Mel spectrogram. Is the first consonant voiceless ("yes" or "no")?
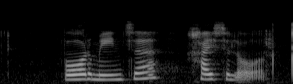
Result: no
